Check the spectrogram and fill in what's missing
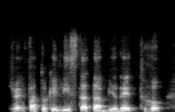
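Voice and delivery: ordinary delivery

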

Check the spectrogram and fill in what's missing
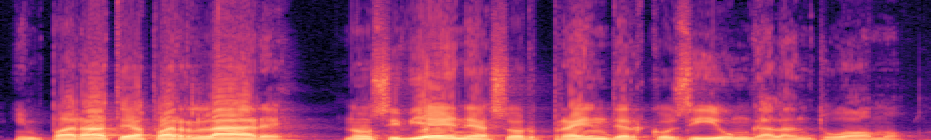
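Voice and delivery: loud, indignant scolding; furious lawyer dismissing Renzo; shouting lawyer. Acted. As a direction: drive the fool out of the room. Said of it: "sempre gridando".

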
